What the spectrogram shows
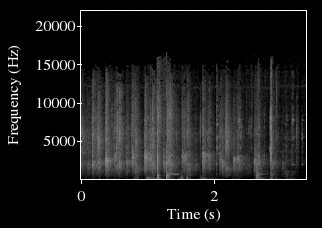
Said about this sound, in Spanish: Si usted lo cree, den un aplauso fuerte al Señor.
